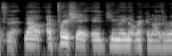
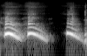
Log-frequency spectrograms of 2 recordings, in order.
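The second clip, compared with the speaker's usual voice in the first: wrestling whoo; 10 dB louder, slower than usual. Retold or imitated. New Day wrestling chant.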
